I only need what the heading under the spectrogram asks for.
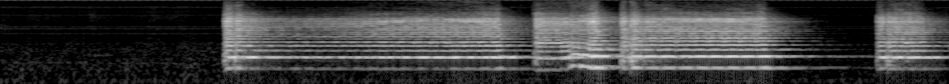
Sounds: musical instrument
violin
pizzicato
music

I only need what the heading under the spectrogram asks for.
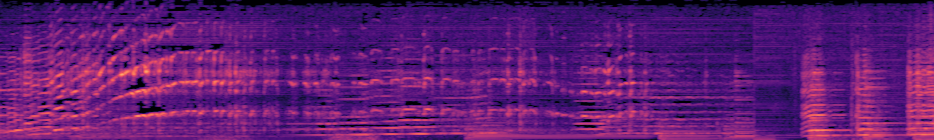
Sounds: violin
musical instrument
music

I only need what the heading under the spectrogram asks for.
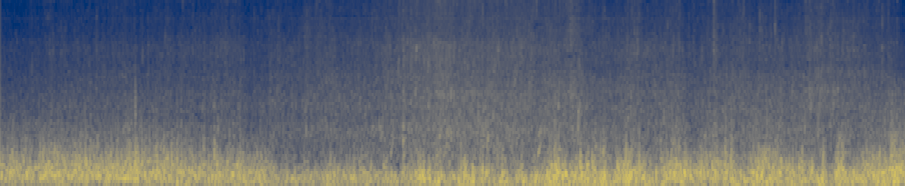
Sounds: vehicle
boat

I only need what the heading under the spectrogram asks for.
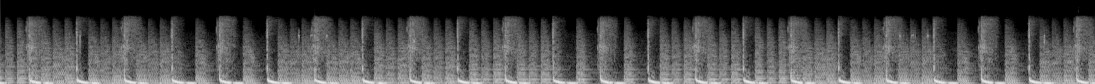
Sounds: techno
dubstep

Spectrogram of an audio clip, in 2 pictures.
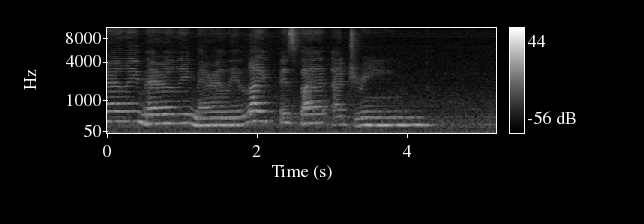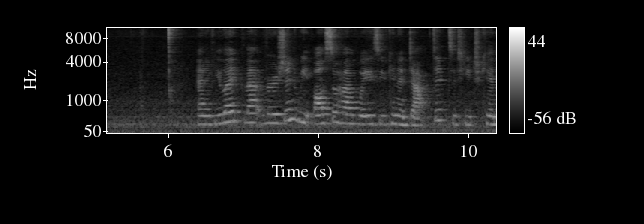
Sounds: speech

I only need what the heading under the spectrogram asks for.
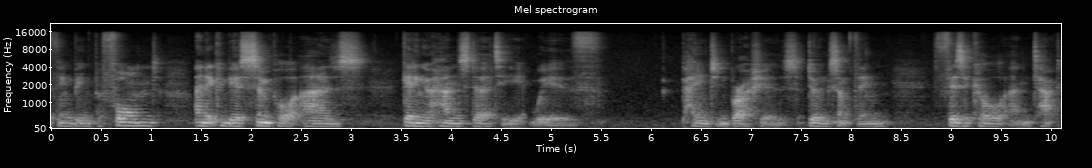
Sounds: speech

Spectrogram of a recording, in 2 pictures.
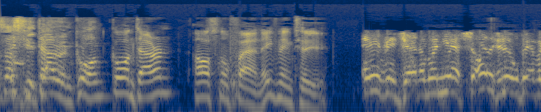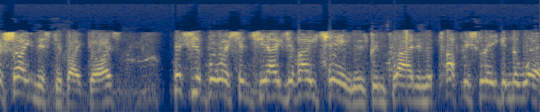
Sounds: speech

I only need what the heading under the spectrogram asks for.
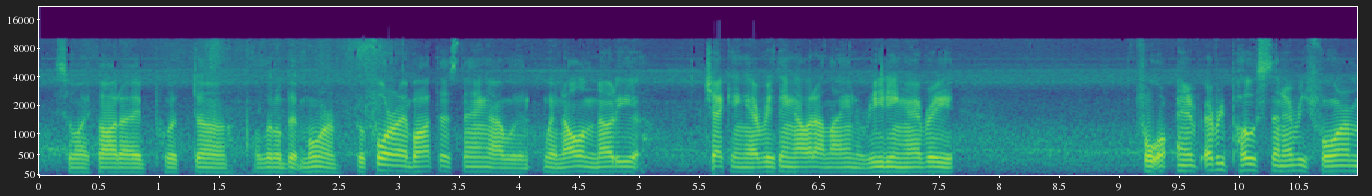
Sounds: speech

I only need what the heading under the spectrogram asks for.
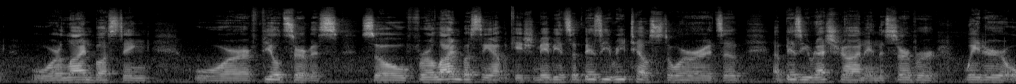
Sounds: speech

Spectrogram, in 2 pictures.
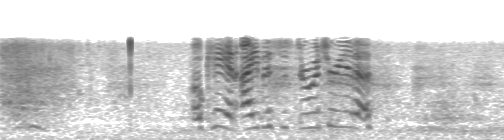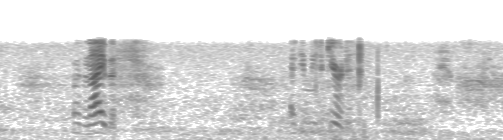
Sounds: speech

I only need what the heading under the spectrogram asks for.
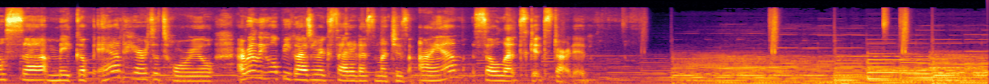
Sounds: ambient music

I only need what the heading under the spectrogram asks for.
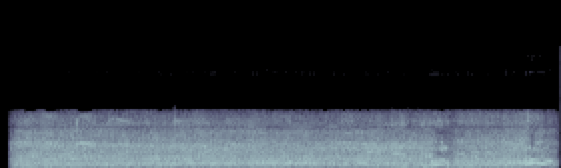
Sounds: speech

